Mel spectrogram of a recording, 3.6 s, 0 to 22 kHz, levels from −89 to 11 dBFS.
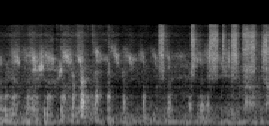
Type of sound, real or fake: fake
